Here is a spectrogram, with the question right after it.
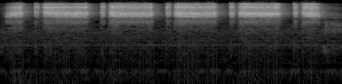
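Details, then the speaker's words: Vocal imitation of mixed mitral valve disease for MRCP PACES exam heart-sound teaching: long hissing murmurs filling most of each cycle, combining features of mitral stenosis and regurgitation. "small Gap and you could have a mixed mital disease which sounds"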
